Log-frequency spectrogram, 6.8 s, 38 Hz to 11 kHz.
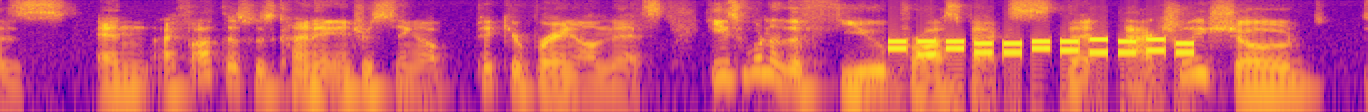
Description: DTMF, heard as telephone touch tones, dialled by machine, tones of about 90 ms, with speech in English. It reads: 02044086594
